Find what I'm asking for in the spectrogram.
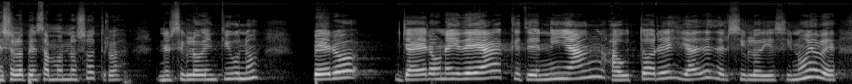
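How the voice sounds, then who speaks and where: The voice carries a Canarian accent and a bright, sharp tone. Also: woman, high pitch for a woman, ordinary pitch variation, fairly slow pace. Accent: Canarian Spanish, noticeable. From Canary Islands, Spain. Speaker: university linguist, conference panelist. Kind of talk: academic conference presentation. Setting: conference panel with audience.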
